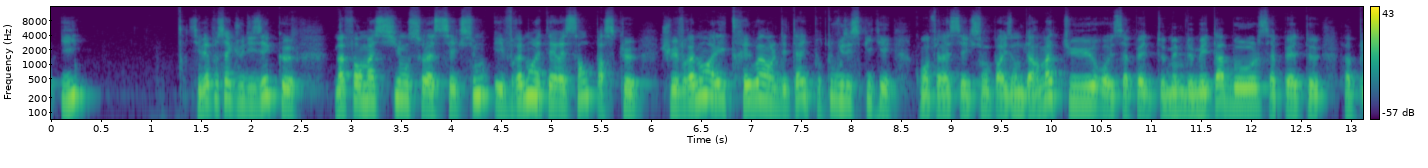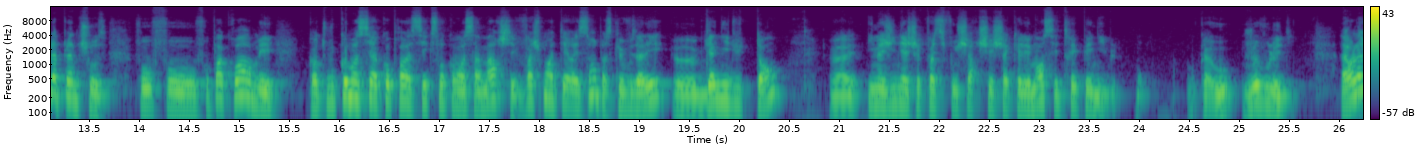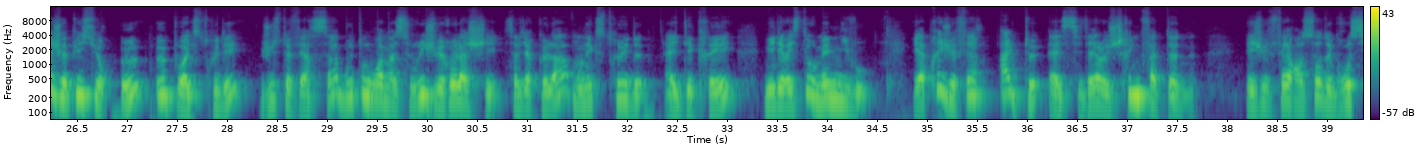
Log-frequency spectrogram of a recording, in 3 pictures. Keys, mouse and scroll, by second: 5.3-5.7 scroll down 2, 5.7-8.7 scroll up 1, 21.8-24.8 middle drag, 27.3 e, 37.0 alt+s.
